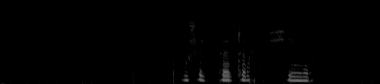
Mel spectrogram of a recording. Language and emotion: Russian, neutral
